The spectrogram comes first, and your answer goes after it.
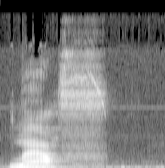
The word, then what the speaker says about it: laugh: For example, ghost, in which the H is silent, or laugh, enough. In other words, GH is normally pronounced f.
